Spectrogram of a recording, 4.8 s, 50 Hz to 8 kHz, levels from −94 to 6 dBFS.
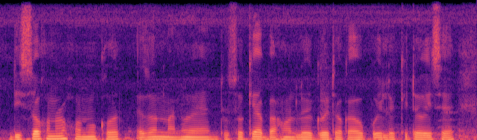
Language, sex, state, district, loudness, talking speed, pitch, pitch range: Assamese, male, Assam, Sonitpur, -19 LUFS, 140 wpm, 120 Hz, 115-125 Hz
